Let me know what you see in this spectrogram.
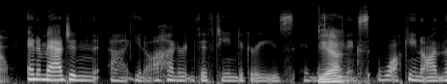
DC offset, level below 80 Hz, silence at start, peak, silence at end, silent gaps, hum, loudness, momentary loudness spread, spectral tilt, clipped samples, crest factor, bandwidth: under 0.1%; -50 dBFS; 0 s; -2 dBFS; 0 s; none; none; -22 LUFS; 12 LU; -6 dB/octave; under 0.1%; 20 dB; 13.5 kHz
